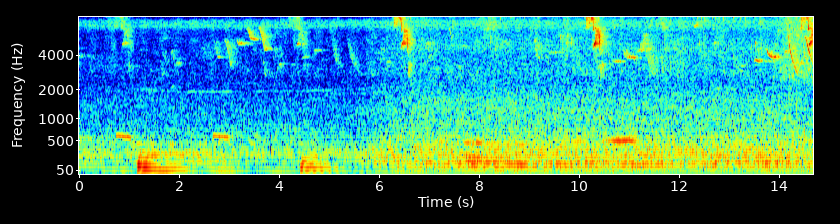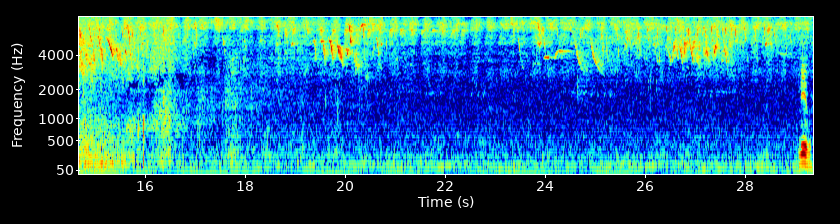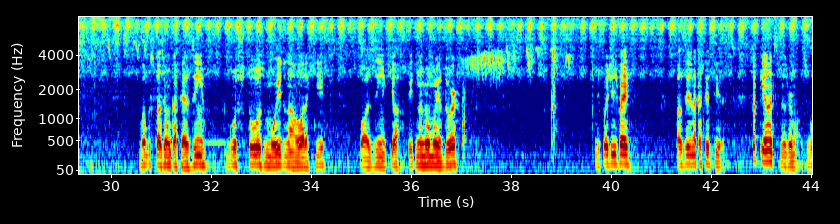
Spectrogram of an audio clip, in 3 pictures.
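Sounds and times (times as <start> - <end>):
low steady hum: 0.0 - 15.6
birds chirping and whistling: 0.7 - 15.9.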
